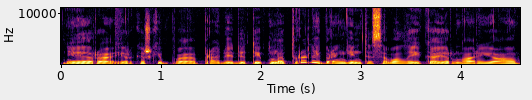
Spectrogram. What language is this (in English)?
Lithuanian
